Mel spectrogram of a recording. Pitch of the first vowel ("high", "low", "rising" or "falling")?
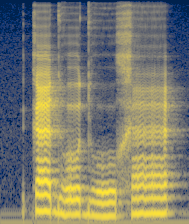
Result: high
